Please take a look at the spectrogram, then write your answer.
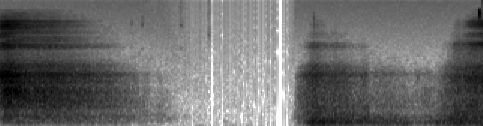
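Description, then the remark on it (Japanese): Two slow, breathy exhales are blown very close to the listener's ear: a long airy sigh that fades out, a brief silence, then another soft rushing breath. No talking. “水着の吐息を感じますか？”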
